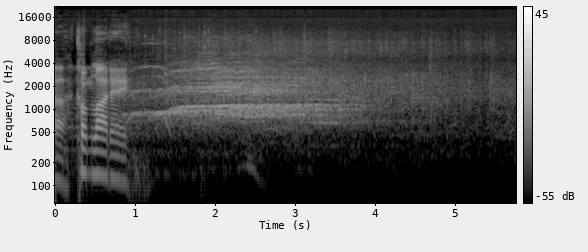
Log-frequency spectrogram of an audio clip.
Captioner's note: audience applauds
